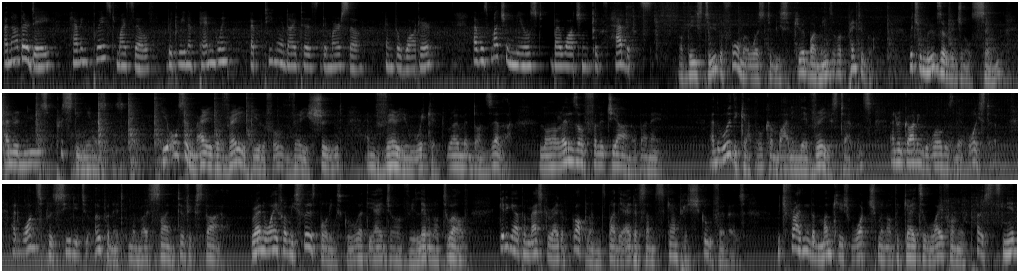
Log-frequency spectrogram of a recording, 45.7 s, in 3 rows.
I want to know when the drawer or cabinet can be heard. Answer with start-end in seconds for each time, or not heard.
not heard.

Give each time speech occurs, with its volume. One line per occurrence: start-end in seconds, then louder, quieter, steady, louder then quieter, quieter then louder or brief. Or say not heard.
0.0-45.6 steady.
